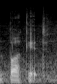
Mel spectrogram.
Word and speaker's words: bucket: a bucket and this bucket is empty bucket use the short sound uh like cup and up bucket and then a short vowel uh bucket use a stop te at the end not bucket stop the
